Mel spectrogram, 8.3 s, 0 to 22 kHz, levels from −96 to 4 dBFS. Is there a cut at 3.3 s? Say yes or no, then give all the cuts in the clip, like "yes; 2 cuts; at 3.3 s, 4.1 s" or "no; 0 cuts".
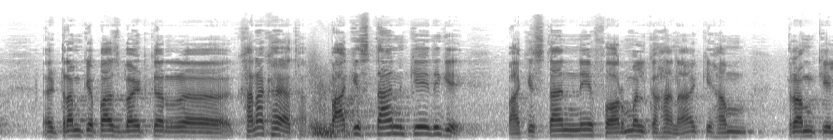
yes; 1 cut; at 3.3 s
